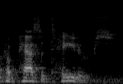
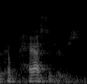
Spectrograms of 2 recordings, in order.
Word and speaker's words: capacitor: store basically energy so don't call them capacitators right they're capacitors but some people you know mispronounce it but a capacitor is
